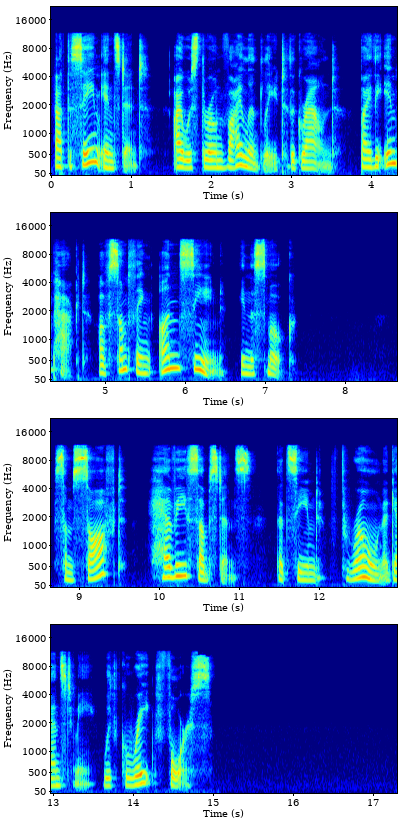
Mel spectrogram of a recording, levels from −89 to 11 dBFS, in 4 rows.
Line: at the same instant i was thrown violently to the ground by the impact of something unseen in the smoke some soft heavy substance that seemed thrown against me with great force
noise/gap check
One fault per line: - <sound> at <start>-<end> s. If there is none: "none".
none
